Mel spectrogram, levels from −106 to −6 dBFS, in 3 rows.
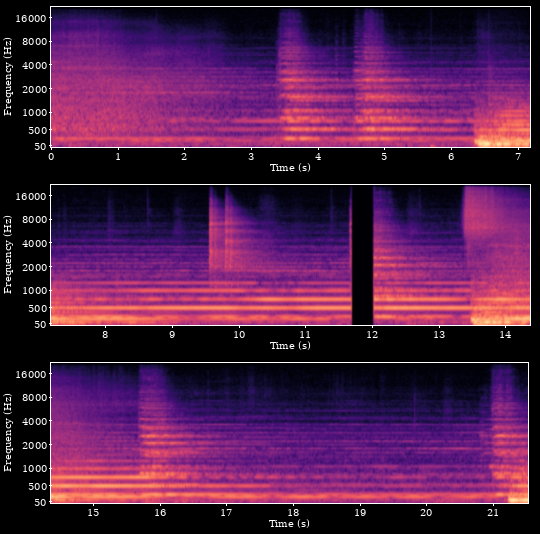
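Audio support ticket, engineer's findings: Low thump at 5.69 s, sound continues unchanged. DC step: waveform zero line jumps, then drains away through a roughly 5 Hz high-pass, probably from a converter recalibrating or an offset input switching in.

Hard cut to total silence 11.68–12.02 s, about 0.34 s, no room tone in the gap. Audio dropout to silence, likely lost input with the recorder writing silence.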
